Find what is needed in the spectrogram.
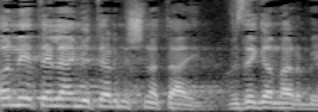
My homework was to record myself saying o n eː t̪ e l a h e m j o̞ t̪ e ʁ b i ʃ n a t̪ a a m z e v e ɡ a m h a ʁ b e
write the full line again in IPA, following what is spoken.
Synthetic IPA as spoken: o n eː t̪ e l a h e m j o̞ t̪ e ʁ m i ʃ n a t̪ a i m v e z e ɡ a m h a ʁ b e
